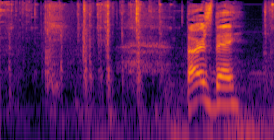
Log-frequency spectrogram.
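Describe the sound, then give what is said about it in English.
Keys jingle and clatter in short bursts as someone climbs into a car in a quiet neighborhood in the morning, followed by a brief spoken voice near the end. “Get in the car real quick.”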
